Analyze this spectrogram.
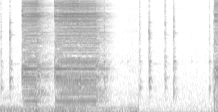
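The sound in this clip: An electric bell in an office rings at five o'clock with harsh buzzing bursts, two long rings followed by a few short blips and then another ring starting.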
